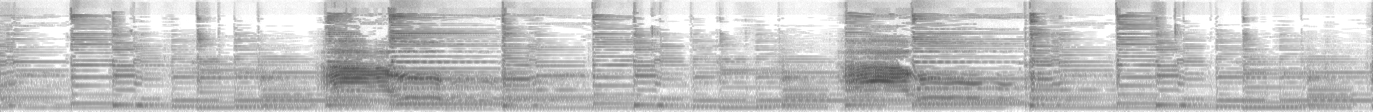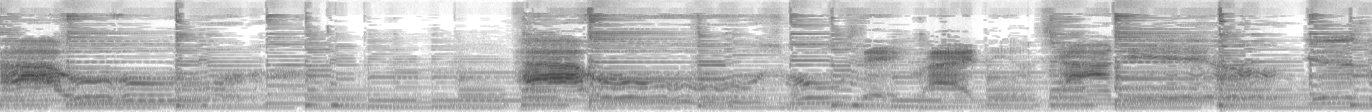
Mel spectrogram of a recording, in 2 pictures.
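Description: Acoustic guitar playing a repeating blues riff over a steady low note, with a bright, wavering high note coming back about every four seconds.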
